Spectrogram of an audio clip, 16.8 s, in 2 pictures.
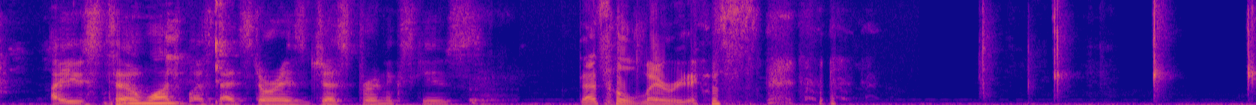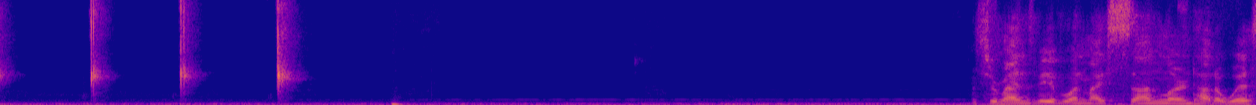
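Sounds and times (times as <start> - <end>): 
laughter: 0.4 - 3.2, 3.9 - 5.8
speech: 0.4 - 5.7, 15.0 - 16.7
finger snapping: 6.6 - 7.2, 8.3 - 10.4.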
